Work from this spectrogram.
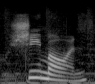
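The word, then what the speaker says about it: Szymon: It's pronounced shimon with the stress on the first syllable.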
